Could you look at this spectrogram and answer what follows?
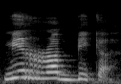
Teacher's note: Kita leburkan huruf nun ni tapi tidak dengung. · Huruf nun tu tak bunyi. Terus masuk ke dalam huruf ra. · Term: idgham bila gunnah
